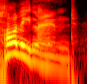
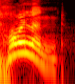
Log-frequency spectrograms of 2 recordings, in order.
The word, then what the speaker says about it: Hoyland: that all about me his name's not Holy Land his name's hoyland get it in there rule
